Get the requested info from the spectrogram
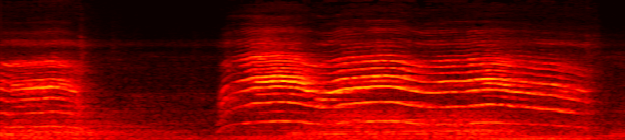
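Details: Quarrelling pair of domestic cats, a mother and her daughter, trading harsh yowls: a short falling wail, a pause, then a long sustained howl with slow wavering pitch lasting nearly five seconds.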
